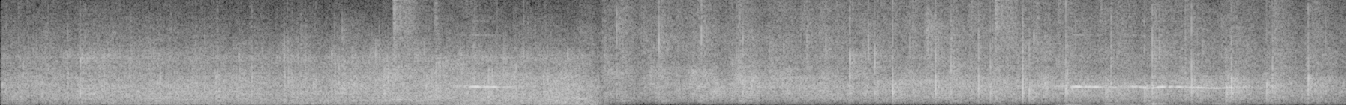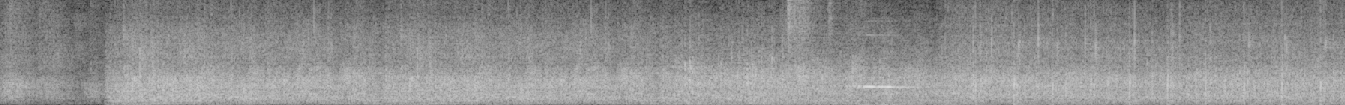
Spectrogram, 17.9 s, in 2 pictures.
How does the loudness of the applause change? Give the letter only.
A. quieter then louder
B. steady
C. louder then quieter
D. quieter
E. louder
B.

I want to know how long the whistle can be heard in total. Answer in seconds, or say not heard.
3 s.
